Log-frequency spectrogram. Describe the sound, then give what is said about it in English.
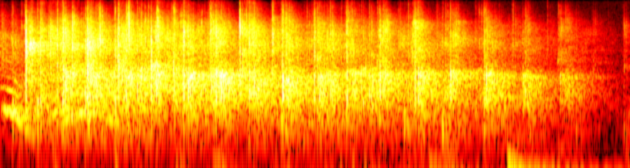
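An audience applauds steadily for several seconds as thanks for a staff member's work setting up family services, a dense wash of many hands clapping at a fairly even level before easing slightly toward the end. “You should have clapped for longer.”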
